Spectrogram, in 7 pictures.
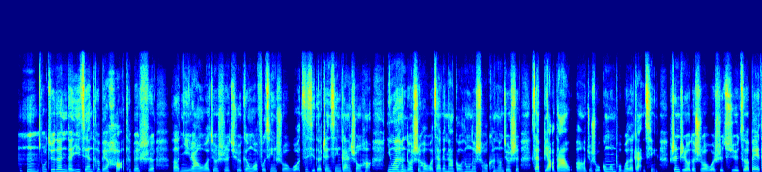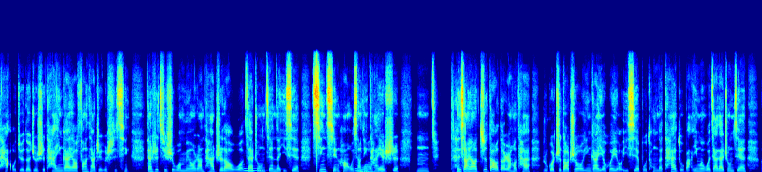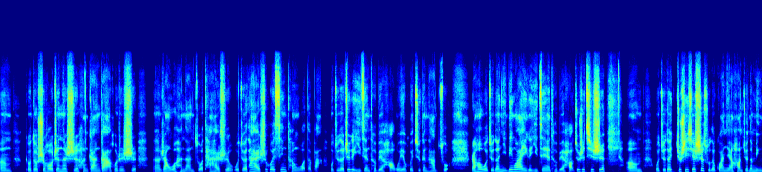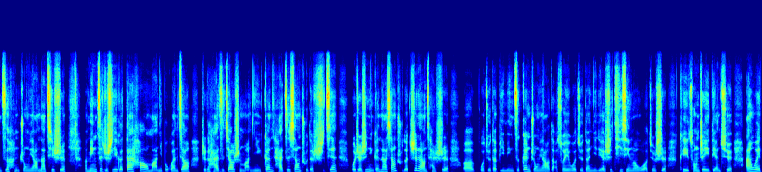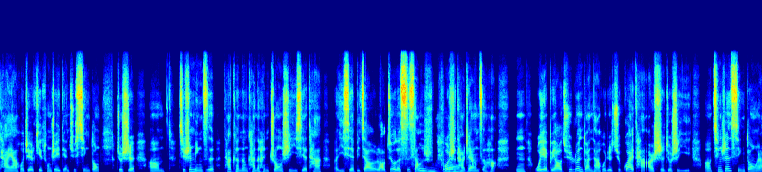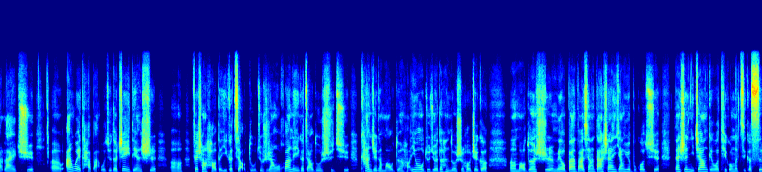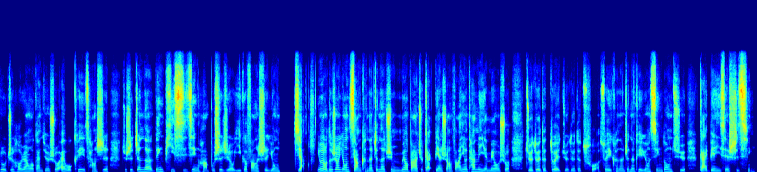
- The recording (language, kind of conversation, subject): Chinese, advice, 如何与亲属沟通才能减少误解并缓解持续的冲突？
- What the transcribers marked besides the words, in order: none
